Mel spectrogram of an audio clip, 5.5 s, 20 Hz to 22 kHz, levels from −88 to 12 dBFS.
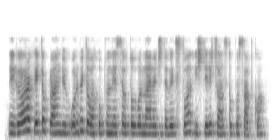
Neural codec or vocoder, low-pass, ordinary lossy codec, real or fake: codec, 16 kHz, 1 kbps, FunCodec, trained on Chinese and English, 50 frames a second; 7.2 kHz; MP3, 64 kbps; fake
